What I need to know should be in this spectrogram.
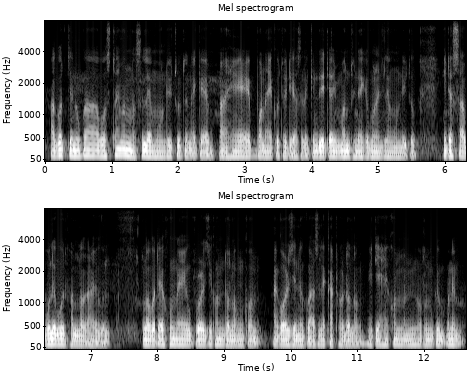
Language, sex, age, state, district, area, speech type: Assamese, male, 18-30, Assam, Nagaon, rural, spontaneous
